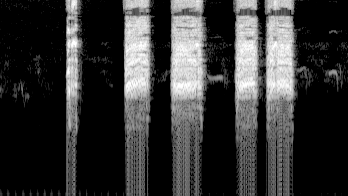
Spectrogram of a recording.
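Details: A harsh call from a black francolin: one short clipped note, then four loud rasping notes in two pairs over about two seconds, against a silent background.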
